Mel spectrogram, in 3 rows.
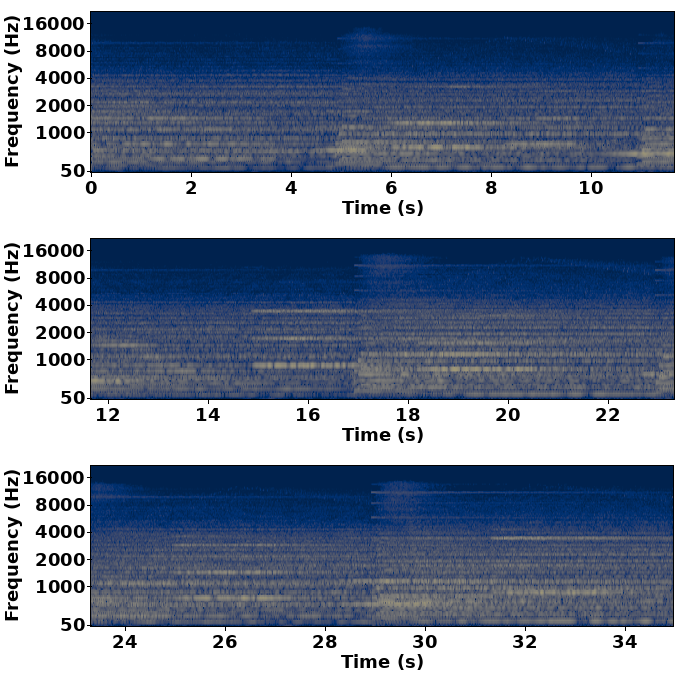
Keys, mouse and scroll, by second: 0.9 ctrl+z, 1.2 ctrl+z, 8.1 x, 13.8 click, 16.9 s, 21.0 Caps_Lock, 22.1 a, 27.6 ctrl+c, 27.8 ctrl+v, 29.8 ctrl+g.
